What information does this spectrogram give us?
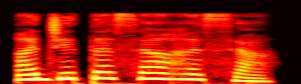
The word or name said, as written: ಅಜಿತಸಾಹಸ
